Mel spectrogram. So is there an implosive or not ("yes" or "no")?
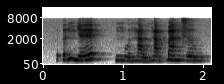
yes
